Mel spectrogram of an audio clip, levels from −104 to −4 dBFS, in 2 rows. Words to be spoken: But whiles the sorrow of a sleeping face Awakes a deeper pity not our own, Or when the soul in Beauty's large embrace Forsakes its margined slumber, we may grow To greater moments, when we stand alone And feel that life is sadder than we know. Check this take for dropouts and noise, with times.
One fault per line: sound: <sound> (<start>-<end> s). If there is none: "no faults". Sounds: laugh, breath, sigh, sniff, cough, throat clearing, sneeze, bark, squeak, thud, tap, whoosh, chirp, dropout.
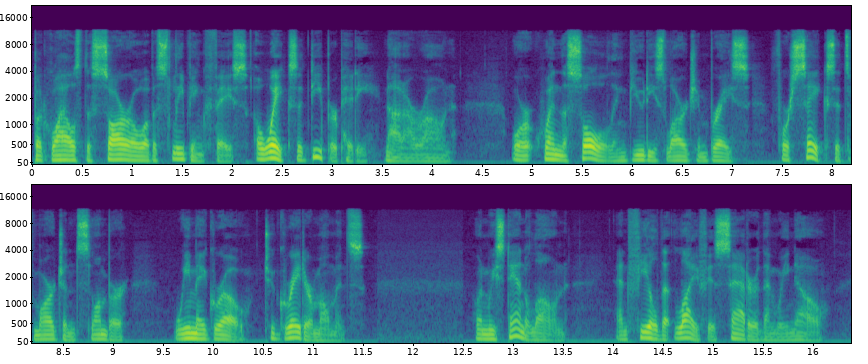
no faults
